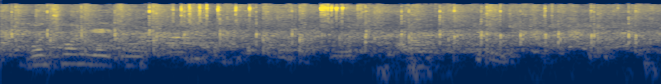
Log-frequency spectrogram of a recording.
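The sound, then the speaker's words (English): An audience claps in a dense, steady wash of applause, with voices talking over it. “You're clapping.”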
